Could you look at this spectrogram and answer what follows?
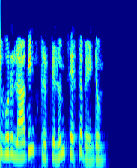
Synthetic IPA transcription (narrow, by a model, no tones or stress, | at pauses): ɪɔɾɯlaːɣɪnskɾɪp̚ʈɪlɯmseːrkɐʋeːɳɖɯm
